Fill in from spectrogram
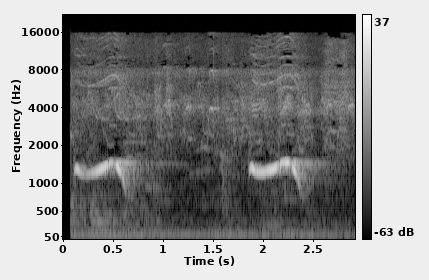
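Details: Asian koel singing in Pakistan: two clear whistled notes, each a long slightly rising tone ending in a quick downward slur, spaced about one and a half seconds apart, with faint rural background noise.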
